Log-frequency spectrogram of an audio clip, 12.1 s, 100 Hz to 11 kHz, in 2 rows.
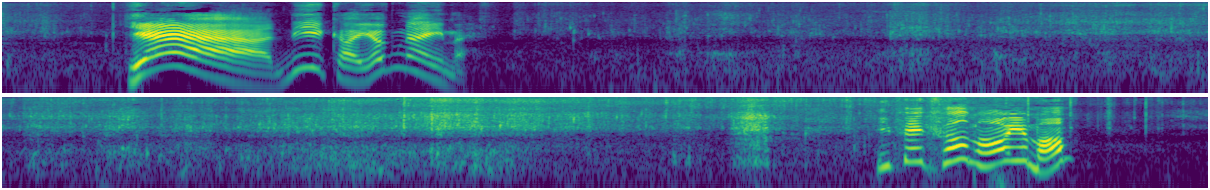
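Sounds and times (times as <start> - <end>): dog swimming water sloshing: 2.4 - 10.5.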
